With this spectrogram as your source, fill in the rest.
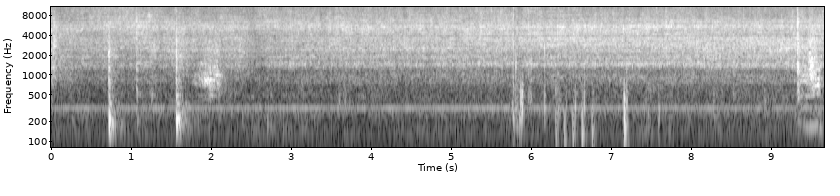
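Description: Peppers and steak sizzle steadily together in a hot pan, a continuous frying hiss with a few sharp clinks and stirring knocks scattered through it.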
